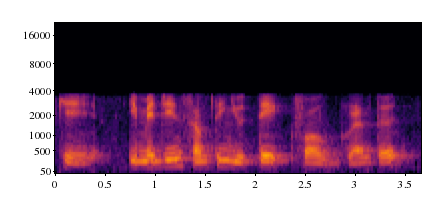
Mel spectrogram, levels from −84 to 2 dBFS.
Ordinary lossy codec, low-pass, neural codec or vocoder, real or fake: none; 3.6 kHz; none; real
